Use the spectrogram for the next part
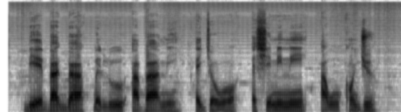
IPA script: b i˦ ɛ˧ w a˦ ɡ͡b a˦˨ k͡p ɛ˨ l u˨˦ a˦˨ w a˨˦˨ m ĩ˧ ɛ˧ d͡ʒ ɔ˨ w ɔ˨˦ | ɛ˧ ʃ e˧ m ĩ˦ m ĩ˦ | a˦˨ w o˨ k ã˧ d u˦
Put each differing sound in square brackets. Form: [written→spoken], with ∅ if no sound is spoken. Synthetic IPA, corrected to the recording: b i˦ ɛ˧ [w→b] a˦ ɡ͡b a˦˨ k͡p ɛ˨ l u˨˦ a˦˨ [w→b] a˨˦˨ m ĩ˧ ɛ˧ d͡ʒ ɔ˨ w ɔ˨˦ | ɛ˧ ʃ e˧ m ĩ˦ [m→n] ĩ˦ | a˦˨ w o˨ k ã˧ [d→d͡ʒ] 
